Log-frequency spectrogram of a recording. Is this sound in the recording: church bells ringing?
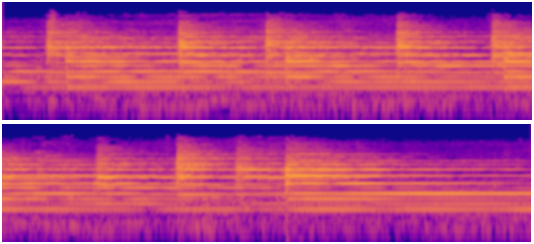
yes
